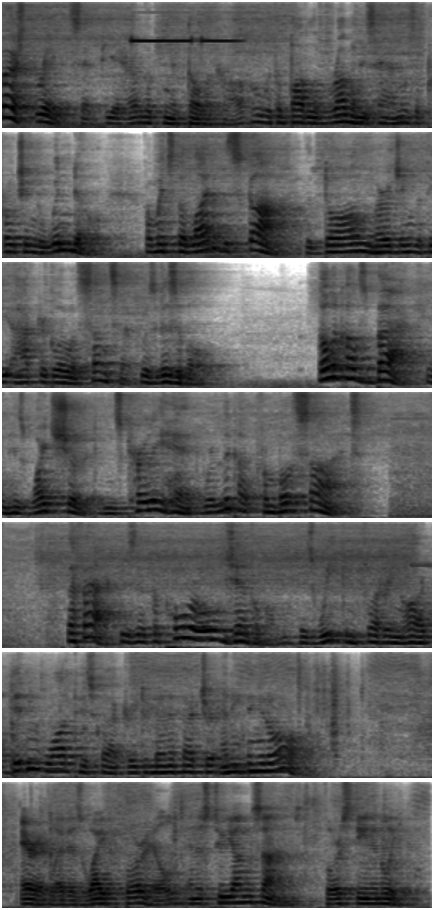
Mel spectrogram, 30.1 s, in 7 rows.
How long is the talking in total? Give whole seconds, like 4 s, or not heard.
26 s.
